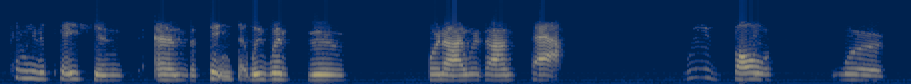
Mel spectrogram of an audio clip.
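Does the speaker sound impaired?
Yes: cerebral palsy; cerebral palsy from birth, diagnosed at UCLA, crutches, spinal cord surgery C1 to C7, titanium neck; ongoing Botox for chronic pain, constant brain signals cause pain.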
